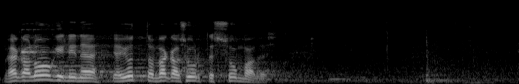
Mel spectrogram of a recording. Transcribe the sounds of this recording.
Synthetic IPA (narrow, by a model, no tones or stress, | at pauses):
væɡ̥ɑlo̞ːɡiline̞jɑjut̪ːonvæɡ̥ɑsuːrt̪ˑe̞st̪sumbɑ̰d̪e̞̰s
